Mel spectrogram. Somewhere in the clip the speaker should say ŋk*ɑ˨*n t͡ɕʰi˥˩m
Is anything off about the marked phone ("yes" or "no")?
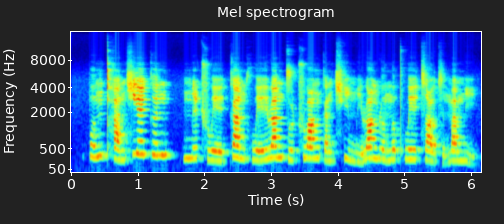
yes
